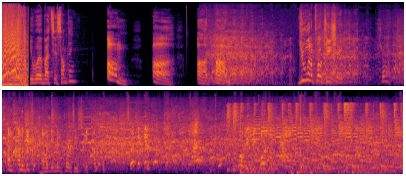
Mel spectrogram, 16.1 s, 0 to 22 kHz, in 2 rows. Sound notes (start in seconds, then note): 4.6 audience laughs; 7.5 audience laughs; 12.3 pleasant music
